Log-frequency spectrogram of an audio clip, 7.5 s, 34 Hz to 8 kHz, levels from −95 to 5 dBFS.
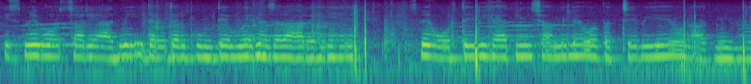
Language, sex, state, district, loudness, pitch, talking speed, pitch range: Hindi, female, Rajasthan, Jaipur, -21 LUFS, 200 Hz, 200 wpm, 180-210 Hz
